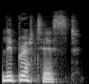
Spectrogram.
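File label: "librettist", British English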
